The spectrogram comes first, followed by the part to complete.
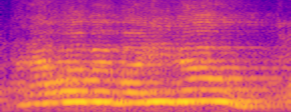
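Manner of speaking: hammed-up arrogant politician; mocking Keith Rowley. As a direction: throw his boast back at him with scorn. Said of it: "In the most arrogant, disrespectful style".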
